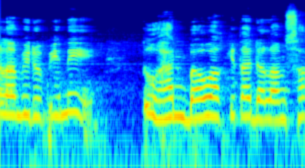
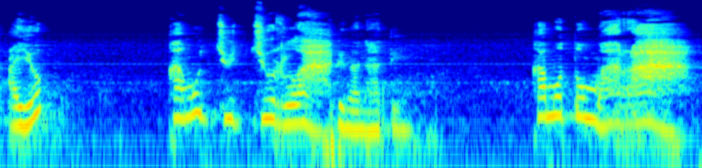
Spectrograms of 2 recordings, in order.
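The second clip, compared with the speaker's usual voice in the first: softer, slow, gentle words; tender confrontation; 4 semitones lower, 4 dB quieter, slower than usual. Acted. God quietly urging Job to admit his anger, soft and tender. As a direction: coax Job toward honesty.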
